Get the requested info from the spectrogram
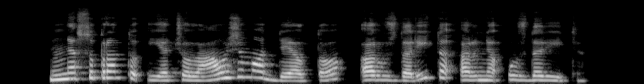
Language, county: Lithuanian, Vilnius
